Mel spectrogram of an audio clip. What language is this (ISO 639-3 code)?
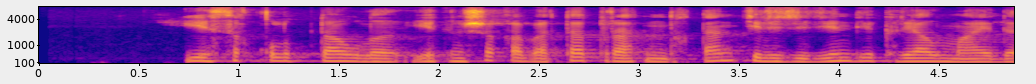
kaz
